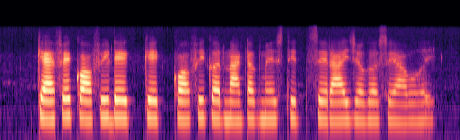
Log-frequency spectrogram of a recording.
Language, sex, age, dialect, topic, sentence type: Magahi, female, 18-24, Southern, agriculture, statement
